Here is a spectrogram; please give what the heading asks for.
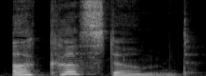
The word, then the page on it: accustomed: əkʌ́stəmd; アカァスタムド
